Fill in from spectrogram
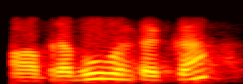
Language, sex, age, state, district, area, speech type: Marathi, male, 30-45, Maharashtra, Sindhudurg, rural, conversation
